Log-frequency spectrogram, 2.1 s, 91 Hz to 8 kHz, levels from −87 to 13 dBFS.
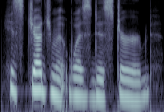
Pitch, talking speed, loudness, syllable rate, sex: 180 Hz, 115 wpm, -18 LUFS, 3.8 syllables/s, female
